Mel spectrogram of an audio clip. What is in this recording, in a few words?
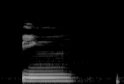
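"bing2", Teochew, chaoyang; 潮阳; 品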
